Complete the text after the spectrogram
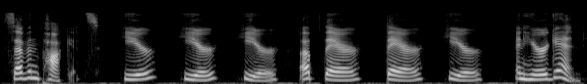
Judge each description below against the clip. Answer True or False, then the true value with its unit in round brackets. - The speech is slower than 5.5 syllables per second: True (4.9 syllables/s)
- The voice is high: True (230 Hz)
